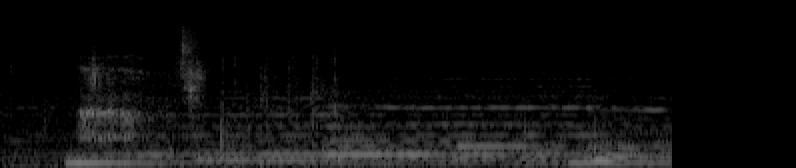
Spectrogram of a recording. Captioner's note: sighing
